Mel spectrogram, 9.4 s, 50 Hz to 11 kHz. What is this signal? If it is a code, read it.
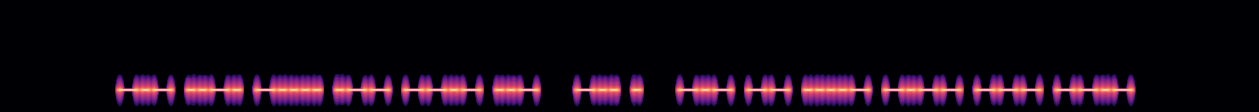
Morse code, heard as a keyed tone, about 28 wpm, 700 Hz. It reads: KF6WQU DE KM4YOQ
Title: USA Callsign DE Callsign - 6 Characters - 28wpm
